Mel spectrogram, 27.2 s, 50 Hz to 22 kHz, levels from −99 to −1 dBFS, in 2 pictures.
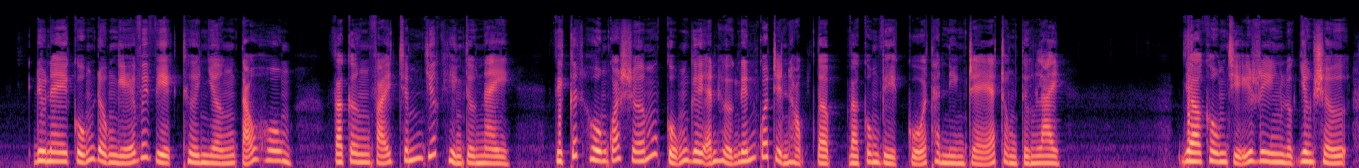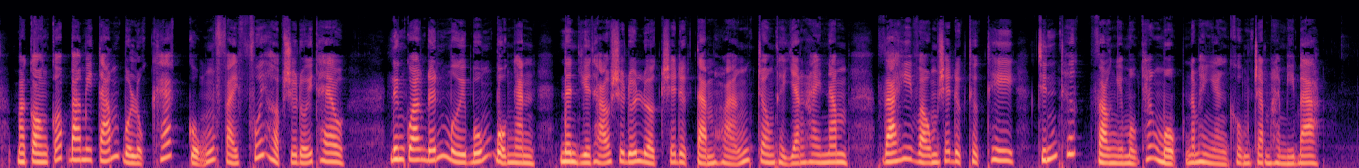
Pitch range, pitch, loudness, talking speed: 170-220 Hz, 195 Hz, -22 LUFS, 225 wpm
